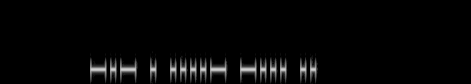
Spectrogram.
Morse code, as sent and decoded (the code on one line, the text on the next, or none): -.- . ....- -... ..
KE4BI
